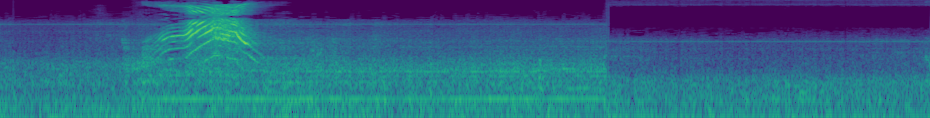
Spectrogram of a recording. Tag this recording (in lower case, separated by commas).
cat, meow, caterwaul, animal, pets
